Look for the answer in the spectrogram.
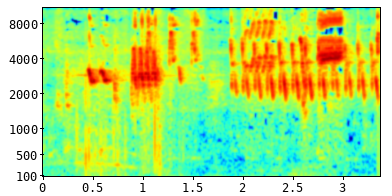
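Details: A tame starling pours out dense learned song to tutor other birds, mixing buzzy harsh bursts, rapid chattering and high metallic notes almost without pause.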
